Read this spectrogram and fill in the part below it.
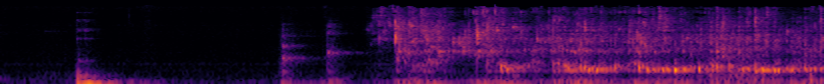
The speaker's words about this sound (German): So, die Augen sind zu, die Flasche in meiner Hand. Ich nehme dein Glas und schenke ein.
